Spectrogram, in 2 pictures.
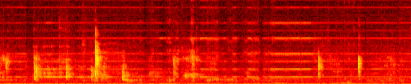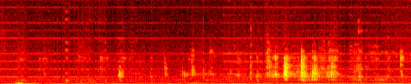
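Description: Quiet room with scattered light clicks, taps and paper rustles as people handle papers at a table, a denser run of clicks near the end, over a steady low electrical hum and a faint high whine.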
